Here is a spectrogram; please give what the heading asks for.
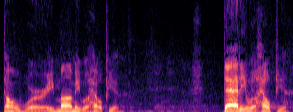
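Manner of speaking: put-on low, soft reassurance to a child; soft parent comfort. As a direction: soothe a scared little one.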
